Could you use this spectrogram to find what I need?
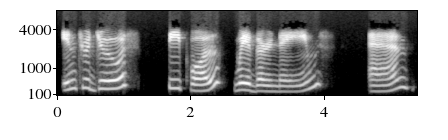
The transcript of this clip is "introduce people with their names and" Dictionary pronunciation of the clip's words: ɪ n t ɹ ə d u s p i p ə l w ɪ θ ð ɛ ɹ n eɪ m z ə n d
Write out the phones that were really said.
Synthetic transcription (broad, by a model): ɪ n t ɹ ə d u s p i p ə l w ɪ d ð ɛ ɹ n eɪ m s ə n d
